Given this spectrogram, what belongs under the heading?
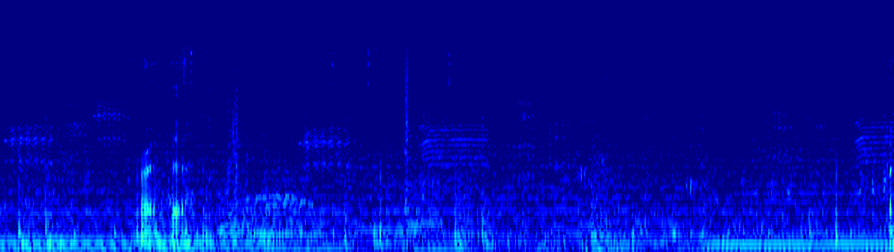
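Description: Sheep bleat in the video game Minecraft, several short wavering cries alongside horse neighs and hoof clip-clops, while a person talks over the game sounds.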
